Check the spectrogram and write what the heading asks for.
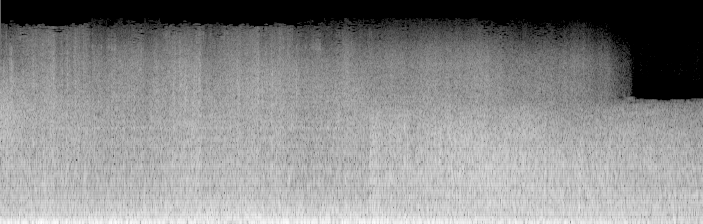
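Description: Cinematic sound effect for an animated logo reveal: a deep, explosion-like rumble with a noisy whoosh of debris that fades slowly toward the end.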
